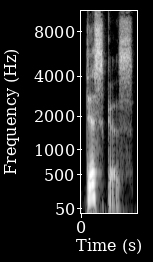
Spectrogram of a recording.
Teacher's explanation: discus puts the stress on the first syllable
